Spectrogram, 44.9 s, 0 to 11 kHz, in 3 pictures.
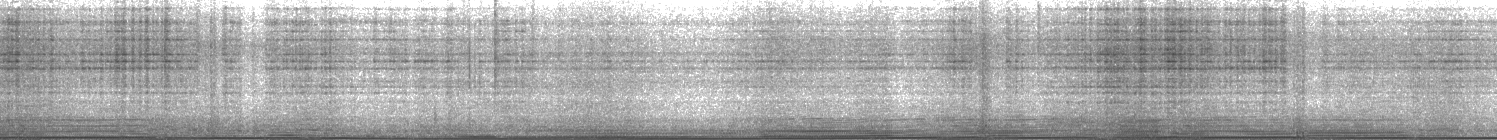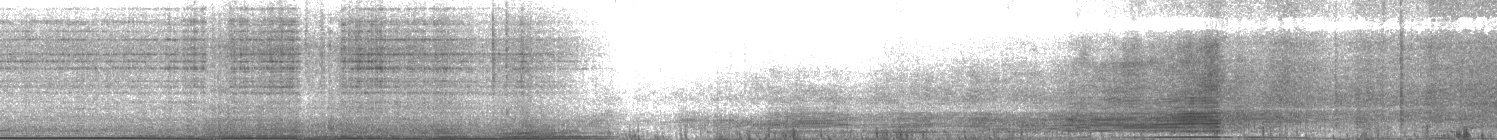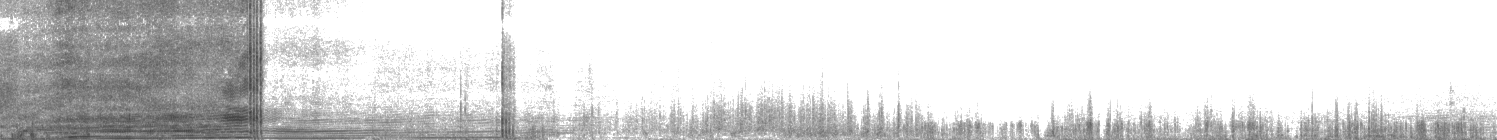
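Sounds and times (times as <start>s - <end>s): car engine revving under load: 0.0s - 21.6s, 22.3s - 36.4s.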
